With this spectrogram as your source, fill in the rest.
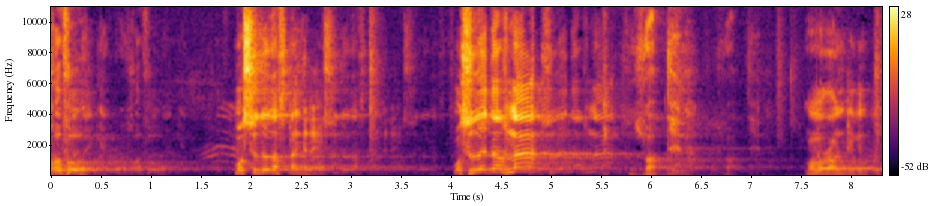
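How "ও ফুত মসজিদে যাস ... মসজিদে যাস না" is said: plain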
